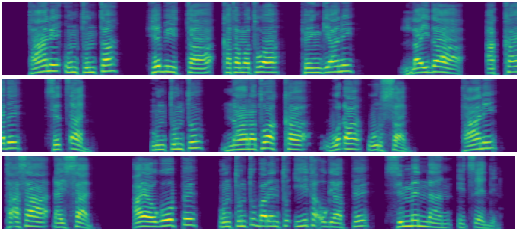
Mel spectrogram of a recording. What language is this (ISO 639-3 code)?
dwr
